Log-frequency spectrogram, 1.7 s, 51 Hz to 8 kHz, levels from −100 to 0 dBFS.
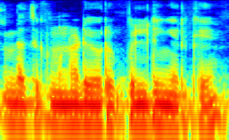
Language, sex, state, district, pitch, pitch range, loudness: Tamil, male, Tamil Nadu, Nilgiris, 95 Hz, 90-95 Hz, -14 LUFS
